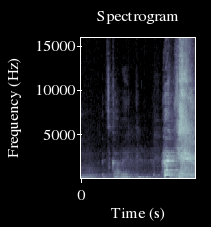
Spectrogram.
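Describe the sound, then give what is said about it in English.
A single loud sneeze bursts out near the end, a sharp breathy explosion following a moment of soft vocal murmuring. “Hug and sneeze.”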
